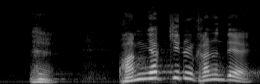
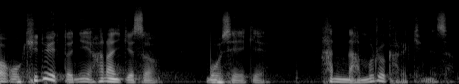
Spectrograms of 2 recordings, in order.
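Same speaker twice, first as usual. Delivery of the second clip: normal talking voice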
